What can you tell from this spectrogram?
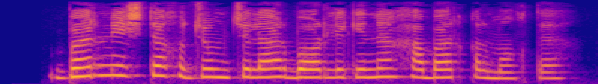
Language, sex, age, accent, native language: Uzbek, female, 30-39, Farg'ona, Uzbek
